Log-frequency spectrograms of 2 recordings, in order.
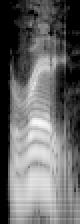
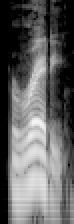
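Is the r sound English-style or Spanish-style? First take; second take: English-style; English-style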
